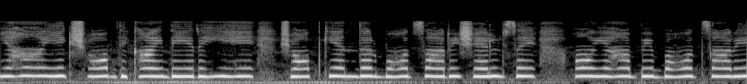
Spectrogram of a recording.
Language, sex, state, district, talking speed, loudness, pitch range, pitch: Hindi, female, Bihar, West Champaran, 155 wpm, -11 LUFS, 370-380 Hz, 375 Hz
